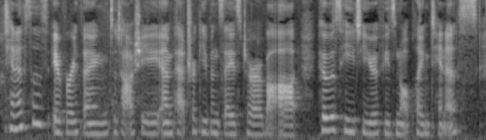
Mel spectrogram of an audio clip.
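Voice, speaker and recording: A woman's voice: lowish voice, fairly quick, a little hiss or hum. A woman interviewing actors, asking questions in a friendly, upbeat way. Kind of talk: press junket interview questions.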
